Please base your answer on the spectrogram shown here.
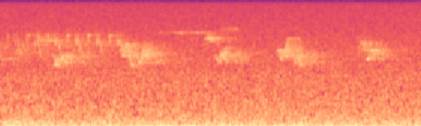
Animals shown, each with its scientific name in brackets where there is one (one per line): Red-eyed Vireo (Vireo olivaceus)
Ovenbird (Seiurus aurocapilla)
Black-throated Green Warbler (Setophaga virens)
